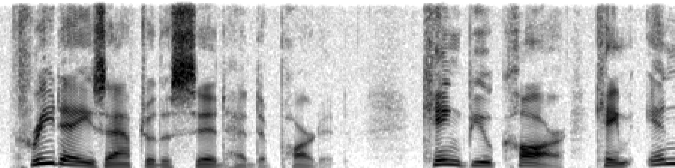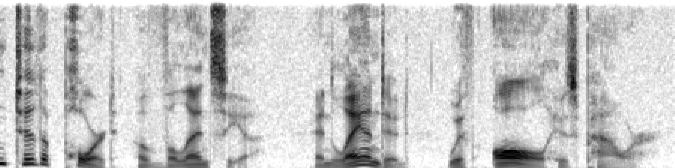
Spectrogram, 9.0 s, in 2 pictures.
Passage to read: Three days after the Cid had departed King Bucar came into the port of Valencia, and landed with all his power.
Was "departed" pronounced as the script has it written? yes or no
yes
